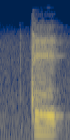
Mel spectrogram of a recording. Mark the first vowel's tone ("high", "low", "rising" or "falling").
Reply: low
